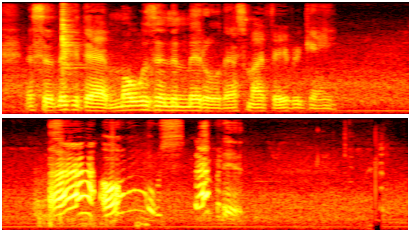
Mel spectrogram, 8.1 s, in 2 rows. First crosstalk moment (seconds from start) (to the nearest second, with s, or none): none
